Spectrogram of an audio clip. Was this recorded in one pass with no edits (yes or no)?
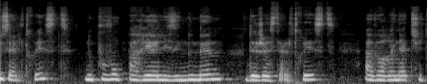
no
